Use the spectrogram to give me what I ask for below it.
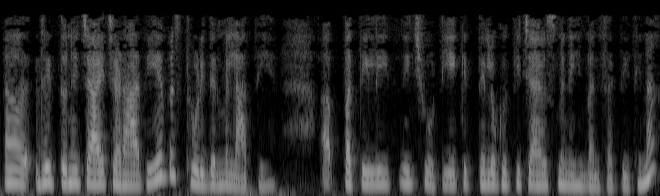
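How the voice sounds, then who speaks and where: A woman's voice: lowish voice, fairly quick, no room sound, lo-fi sound, lightly acted. A woman voicing a tired young daughter-in-law who explains politely and pleads in a cartoon story. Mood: hesitant. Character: weary put-upon young daughter-in-law.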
